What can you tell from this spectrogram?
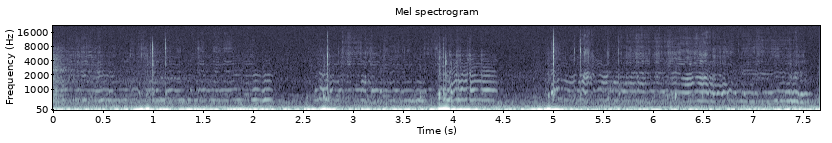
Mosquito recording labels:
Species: Anopheles arabiensis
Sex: female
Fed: unfed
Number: one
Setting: cup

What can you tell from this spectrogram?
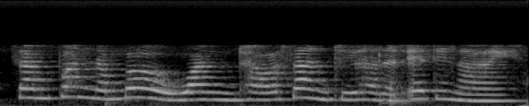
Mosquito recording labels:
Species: no mosquito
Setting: cup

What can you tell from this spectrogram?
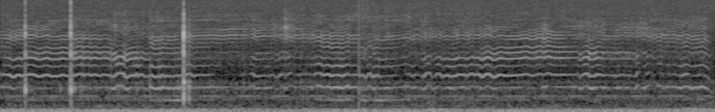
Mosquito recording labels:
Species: Culex quinquefasciatus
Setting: cup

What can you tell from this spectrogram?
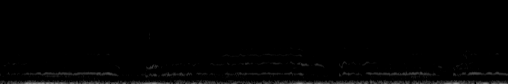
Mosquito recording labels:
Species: Culex pipiens complex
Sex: female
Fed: unfed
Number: one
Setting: cup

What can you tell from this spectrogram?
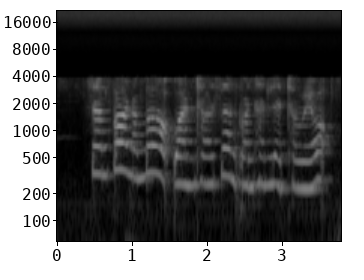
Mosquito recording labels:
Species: no mosquito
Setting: cup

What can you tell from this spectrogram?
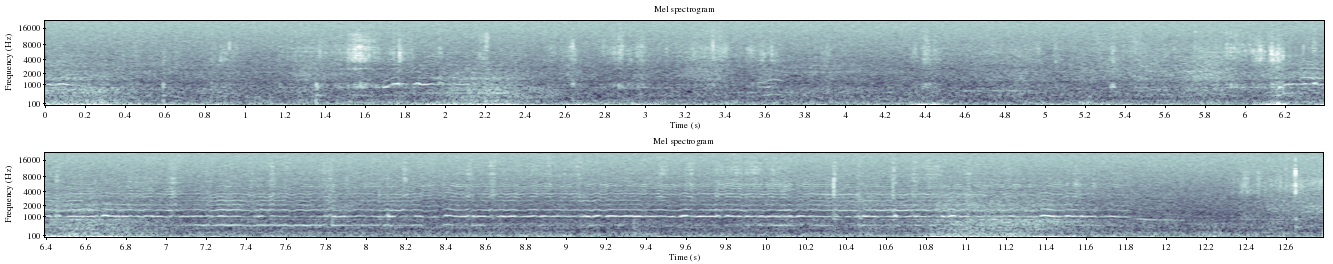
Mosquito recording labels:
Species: Culex pipiens complex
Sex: female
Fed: unfed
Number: one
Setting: cup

